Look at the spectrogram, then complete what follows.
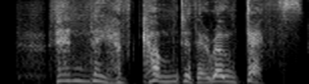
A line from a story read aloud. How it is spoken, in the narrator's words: Zuzuli spat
